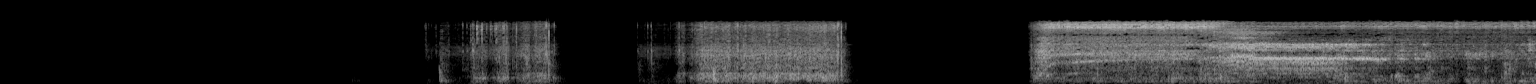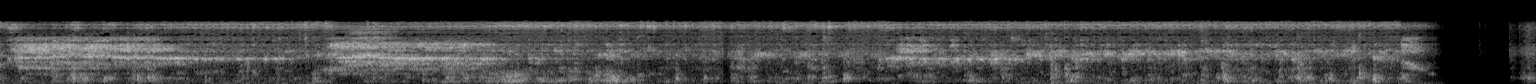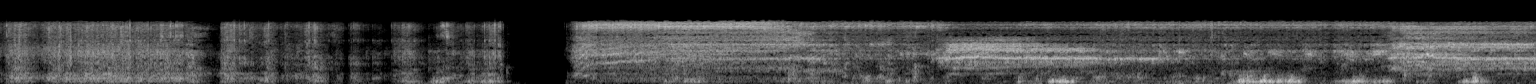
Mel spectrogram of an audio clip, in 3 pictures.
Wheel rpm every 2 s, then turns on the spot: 0, 0, 20, 10, 10, 100, 160, 160, 160, 160, 160, 160, 160, 160, 140, 10, 20, 10, 100, 160, 160, 160, 160.
6-10 30-36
